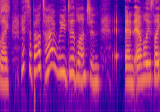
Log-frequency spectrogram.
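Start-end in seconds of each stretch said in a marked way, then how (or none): 0.4-1.8 put-on, very high, gushing, excited voice. Retelling a scene where Brooke is invited to lunch: imitating excited Brooke. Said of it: "Brooke is very excited".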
